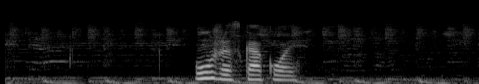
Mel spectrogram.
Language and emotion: Russian, neutral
